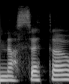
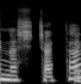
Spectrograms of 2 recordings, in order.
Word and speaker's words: Nascetta: Uh, would you say Nasetta or Nashetta? I would say Nashetta. Okay. I don't know actually how is it correctly pronounced, but at least those producers that I have spoken to, they say Nashetta.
